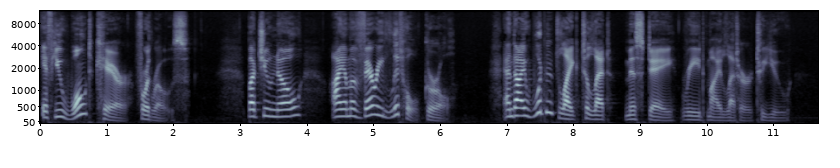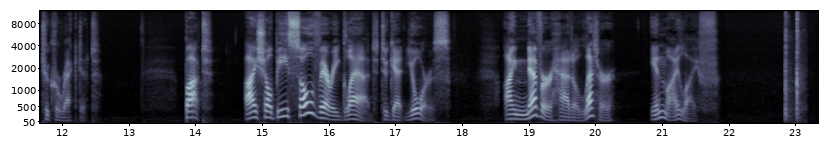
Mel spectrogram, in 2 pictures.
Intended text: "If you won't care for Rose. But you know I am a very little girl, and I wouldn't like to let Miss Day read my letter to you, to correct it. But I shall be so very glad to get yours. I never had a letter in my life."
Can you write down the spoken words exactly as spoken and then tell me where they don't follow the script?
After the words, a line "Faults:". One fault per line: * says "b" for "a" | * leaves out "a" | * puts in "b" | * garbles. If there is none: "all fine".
"If you won't care for Rose. But you know I am a very little girl, and I wouldn't like to let Miss Day read my letter to you, to correct it. But I shall be so very glad to get yours. I never had a letter in my life."
Faults:
all fine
